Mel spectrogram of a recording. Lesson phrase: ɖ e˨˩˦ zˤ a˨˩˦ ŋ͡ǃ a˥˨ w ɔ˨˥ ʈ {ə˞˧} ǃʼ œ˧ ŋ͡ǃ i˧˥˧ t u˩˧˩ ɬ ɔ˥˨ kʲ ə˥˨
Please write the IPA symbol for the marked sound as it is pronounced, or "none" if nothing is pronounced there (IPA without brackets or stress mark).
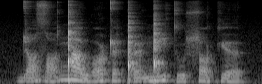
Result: ə˧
